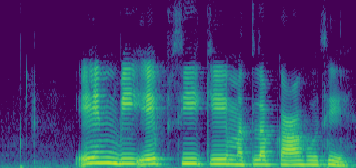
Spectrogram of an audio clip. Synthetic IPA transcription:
enbiːeːpsikemɐt̪ləb̚kaːɦot̪ʰeː

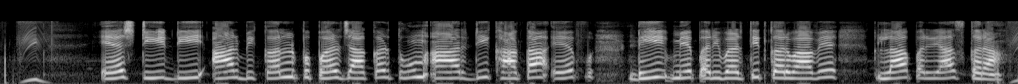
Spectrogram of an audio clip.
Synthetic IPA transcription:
eːsʈiːɖiaːɾbɪkəlppːəɾd͡ʒaːkəɾt̪ʊmaːɾɖikʰaːt̪aʔeːfʰɖimẽpəɾɪʋəɾt̪ɪt̪kəɾʋaːʋe | lapɾəjaːskəɾaː

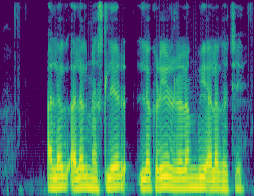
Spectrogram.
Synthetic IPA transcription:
ələɡə̰ləɡnəsleɾləkɽiːɾːələŋɡbʱiːələɡɦət͡ɕe

